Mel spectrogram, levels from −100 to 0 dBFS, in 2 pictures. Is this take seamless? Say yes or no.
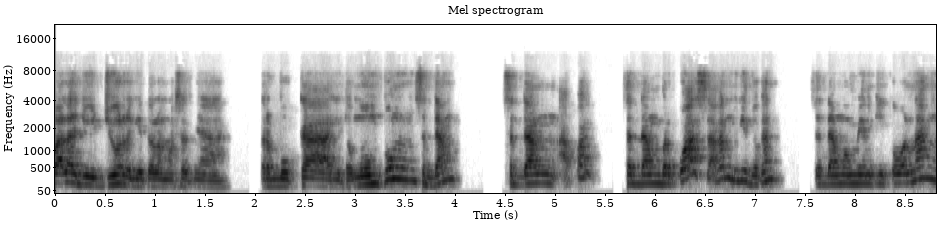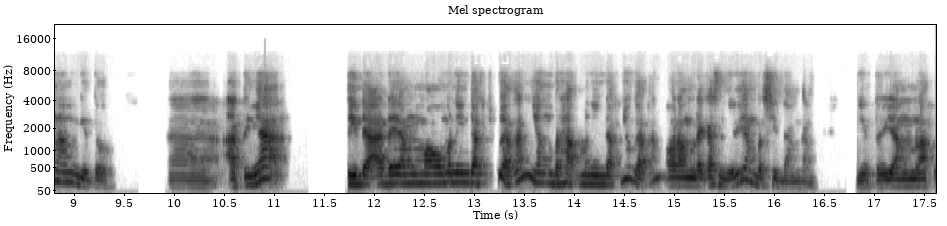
yes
